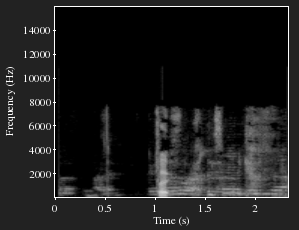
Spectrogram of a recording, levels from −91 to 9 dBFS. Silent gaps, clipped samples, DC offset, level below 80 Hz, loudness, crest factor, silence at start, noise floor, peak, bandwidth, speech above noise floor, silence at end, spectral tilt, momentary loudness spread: none; under 0.1%; under 0.1%; -68 dBFS; -22 LUFS; 24 dB; 0.1 s; -48 dBFS; 0 dBFS; 8 kHz; 26 dB; 0 s; -4.5 dB/octave; 14 LU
